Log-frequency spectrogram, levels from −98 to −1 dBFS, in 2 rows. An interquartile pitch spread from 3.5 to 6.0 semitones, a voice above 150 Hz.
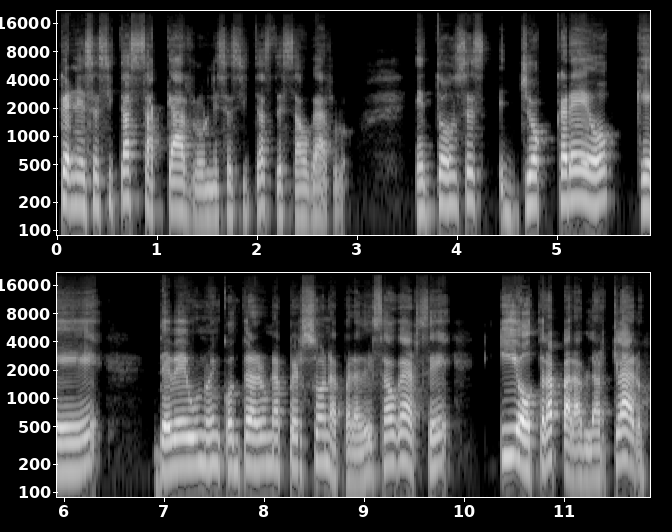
Yes: average, 4.0 semitones; medium, 185 Hz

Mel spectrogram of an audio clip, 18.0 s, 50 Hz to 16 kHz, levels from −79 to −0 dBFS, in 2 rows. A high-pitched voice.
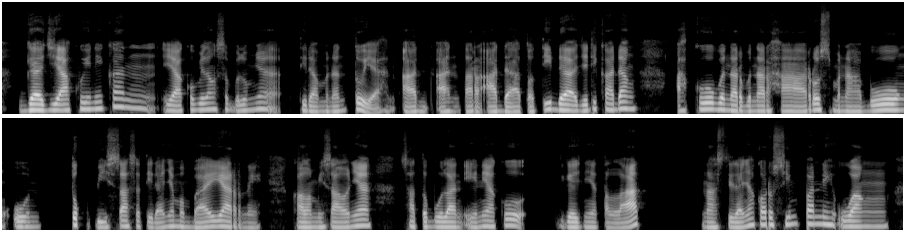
No: low, 135 Hz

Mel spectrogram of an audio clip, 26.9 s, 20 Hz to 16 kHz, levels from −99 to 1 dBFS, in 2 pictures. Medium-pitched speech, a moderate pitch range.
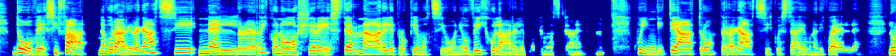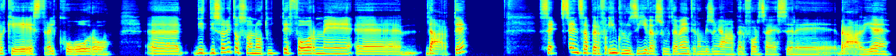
Yes: medium, 180 Hz; average, 4.2 semitones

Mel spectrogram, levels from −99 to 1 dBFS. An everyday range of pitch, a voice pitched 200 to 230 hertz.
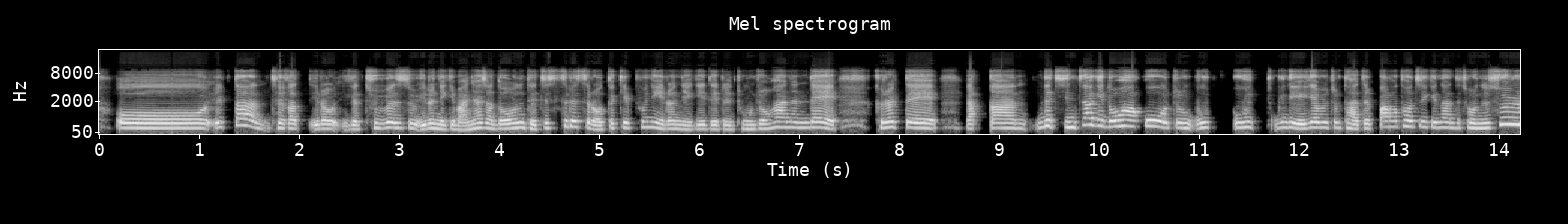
Yes: average, 3.5 semitones; high, 205 Hz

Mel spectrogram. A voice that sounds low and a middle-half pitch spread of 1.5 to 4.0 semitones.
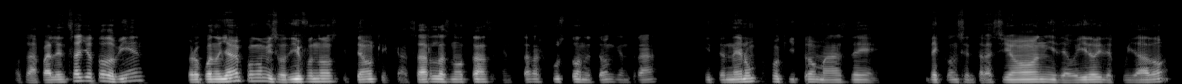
Yes: low, 115 Hz; narrow, 2.6 semitones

